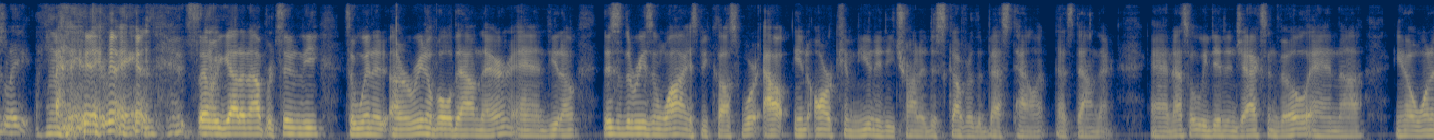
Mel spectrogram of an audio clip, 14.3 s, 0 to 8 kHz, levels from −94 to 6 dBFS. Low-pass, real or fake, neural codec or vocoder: 7.2 kHz; fake; codec, 16 kHz, 4.8 kbps, FACodec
